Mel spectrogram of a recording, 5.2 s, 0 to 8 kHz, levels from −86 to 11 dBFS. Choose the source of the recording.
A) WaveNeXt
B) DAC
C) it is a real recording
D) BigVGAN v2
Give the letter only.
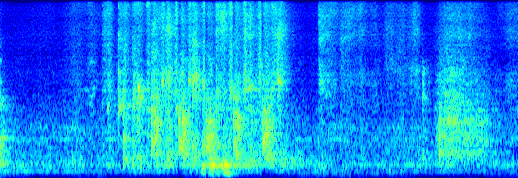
B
